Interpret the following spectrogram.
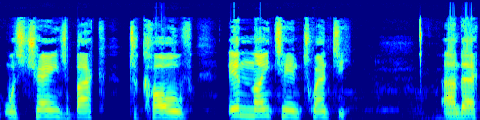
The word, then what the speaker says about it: Cobh: And the name was changed back to Cobh in 1920. And Cobh is the Gaelic name. C-O-B-H is the Gaelic name in the Irish language for the English name C-O-V-E. But it has the same pronunciation.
